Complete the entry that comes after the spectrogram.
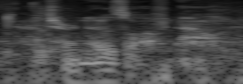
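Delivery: hushed aside to himself; whispering. Real, not acted. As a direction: whisper it as a quick note. Aside while turning lights off.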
